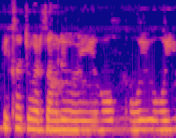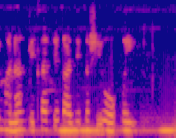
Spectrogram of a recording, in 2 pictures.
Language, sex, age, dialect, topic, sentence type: Marathi, female, 41-45, Southern Konkan, agriculture, question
